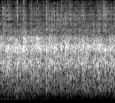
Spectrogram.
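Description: Studio applause, a steady wash of many hands clapping at an even level for a couple of seconds without a break.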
